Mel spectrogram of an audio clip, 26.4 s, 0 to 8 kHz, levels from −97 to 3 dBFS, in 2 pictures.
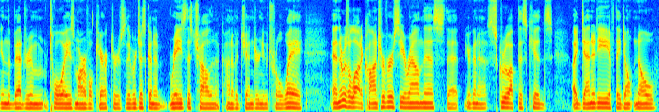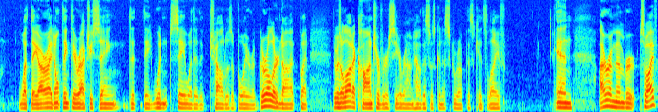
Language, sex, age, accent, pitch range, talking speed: English, male, 40-59, American, 115-130 Hz, 205 wpm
